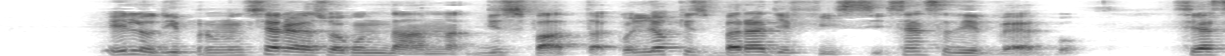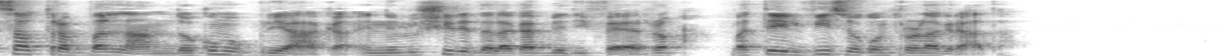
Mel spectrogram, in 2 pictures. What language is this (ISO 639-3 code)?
ita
